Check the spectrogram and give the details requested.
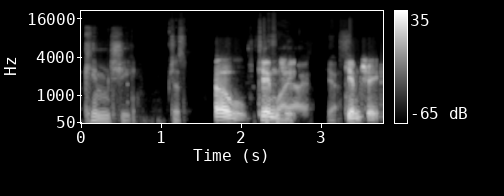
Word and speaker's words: kimchi: weird recipe for a camchi I think he called it uh sir it's pronounced kimchi just oh kimchi yes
